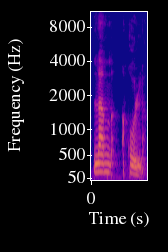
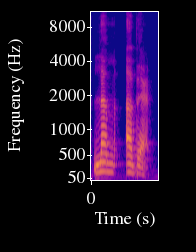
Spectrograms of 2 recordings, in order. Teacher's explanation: So lam aqul is what we end up with, right? That long vowel u becomes a shortened version of it on the previous letter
